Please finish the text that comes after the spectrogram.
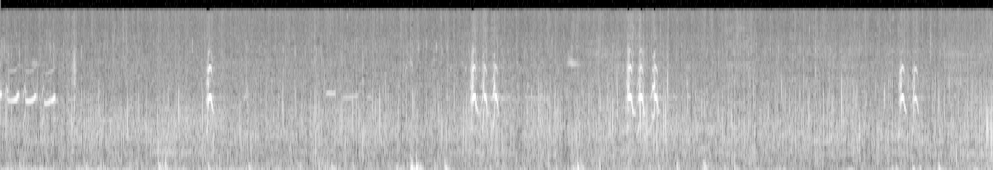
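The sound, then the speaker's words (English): A curlew, which perches on a strainer post in a field, gives short, chattering whickering calls in scattered bursts, a few clustered together, over a steady low rumble of background noise with no one talking. “It's taking to perching on a strainer post up in our top field, and it'll sit there for hours on end, and I've been able to get quite close to it, and it'll sort of whicker to itself. It's not very happy if I get a bit too close. Here it comes again.”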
